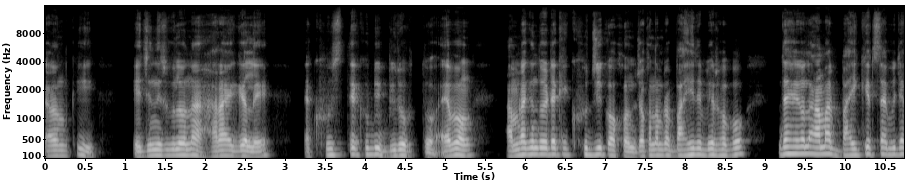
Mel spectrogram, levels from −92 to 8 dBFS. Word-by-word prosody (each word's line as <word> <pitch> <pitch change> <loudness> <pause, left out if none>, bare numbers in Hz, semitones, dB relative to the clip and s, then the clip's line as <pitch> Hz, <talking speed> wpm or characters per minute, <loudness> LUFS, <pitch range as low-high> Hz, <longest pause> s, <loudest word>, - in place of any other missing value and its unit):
কারণ 125 +1 0 0.2
কি 145 -3 -5 0.7
এই - - +1
জিনিসগুলো 130 +1 +1
না 135 - +4 0.2
হারায় 125 +2 +2
গেলে 110 -2 +4 0.6
আ - - -6
খুঁজতে 140 +1 -5
খুবই 150 0 0
বিরক্ত। 125 -1 -1 0.3
এবং 135 -1 +5 0.6
আমরা 135 +5 +4
কিন্তু 155 0 +3
এটাকে 150 -1 +1
খুঁজি 150 0 -1
কখন? 120 -3 0
যখন 120 +3 -1
আমরা 135 -1 -1
বাহিরে 140 +3 +1
বের 140 -1 +2
হবো, 135 +4 0 0.6
দেখা 165 0 +4
গেল 165 - +3
আমার 165 0 +4
বাইকের 140 +4 -1
চাবিটা 150 0 0
135 Hz, 150 wpm, -22 LUFS, 125-150 Hz, 0.7 s, এবং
